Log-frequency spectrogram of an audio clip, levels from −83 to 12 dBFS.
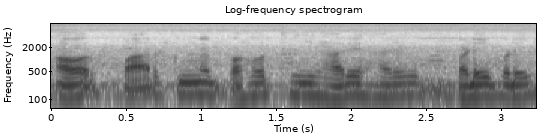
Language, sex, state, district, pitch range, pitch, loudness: Hindi, male, Madhya Pradesh, Katni, 115-125 Hz, 120 Hz, -18 LUFS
